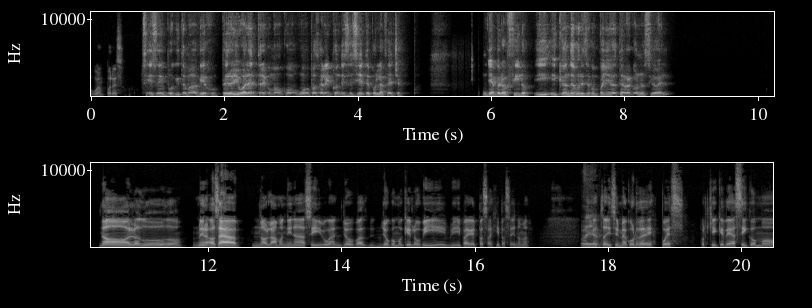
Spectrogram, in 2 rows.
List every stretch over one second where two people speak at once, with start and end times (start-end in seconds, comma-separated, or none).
none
